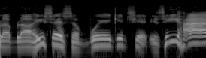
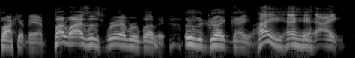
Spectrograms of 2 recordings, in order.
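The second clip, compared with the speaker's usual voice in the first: spaced-out, loose, stoned commentator-style rambling. Mocking a game commentator who sounds high: imitating Tony Romo sounding high. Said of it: "He sounds like he's either high".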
